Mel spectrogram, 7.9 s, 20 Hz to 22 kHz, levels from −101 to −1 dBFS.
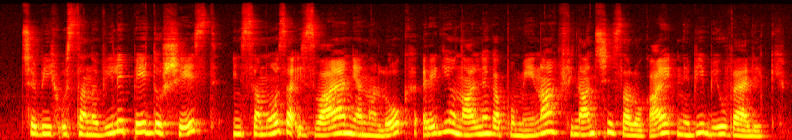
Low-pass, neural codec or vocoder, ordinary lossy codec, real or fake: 19.8 kHz; vocoder, 48 kHz, 128 mel bands, Vocos; none; fake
